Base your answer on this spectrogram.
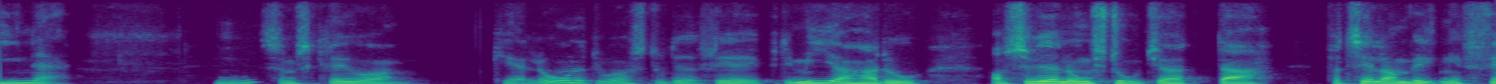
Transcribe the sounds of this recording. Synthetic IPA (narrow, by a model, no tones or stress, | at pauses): inæ | sɒ̽msɡ̥ʁḭːʊ̰ɐ | kʰeɐlo̝ːnəd̥uhɑ̈sd̥ud̥e̝̰ːɐðˠfle̝ːɐepʰid̥e̝mḭːɐɦɑ̈ɾu | ʔɒ̽b̥sæɐʋe̝̰ːɐðˠno̝ːŋn̩sd̥uð̥jɐːd̥ɑ̈ | fɒ̽t͡sʰel̰ɐɒ̽mʋelɡ̥n̩ef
